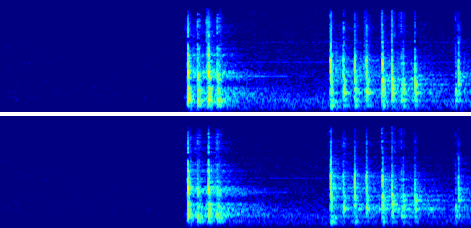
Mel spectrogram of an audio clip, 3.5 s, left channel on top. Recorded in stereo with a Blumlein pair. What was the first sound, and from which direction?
Typing on a keyboard, 15° left.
